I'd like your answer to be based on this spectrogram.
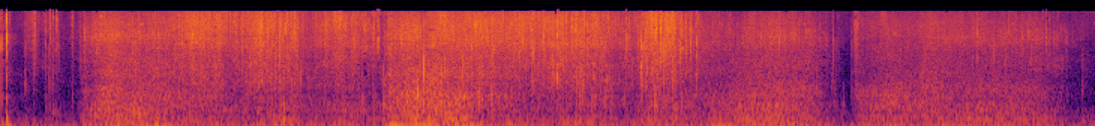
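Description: Fingers grab, squeeze and crumble chips from a heap of small, multicolored, dry soap shavings and fragments, making a dense, continuous crunching and crinkling with bright rustling edges. Hands then rest and press flat on the pile, and the crackle settles into a softer, steady crunch.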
